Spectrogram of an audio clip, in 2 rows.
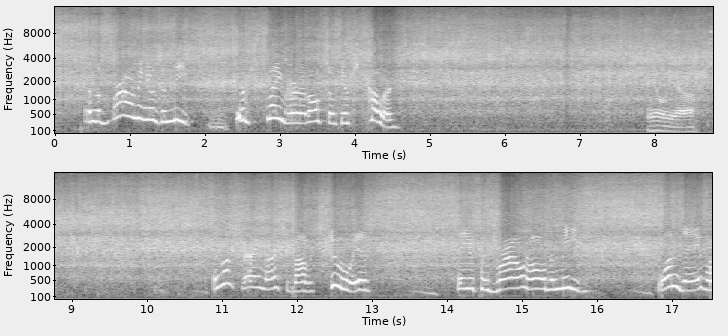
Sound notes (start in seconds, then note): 4.8 sizzling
